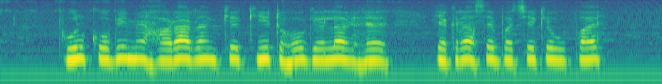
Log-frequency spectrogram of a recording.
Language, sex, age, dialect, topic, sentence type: Magahi, male, 41-45, Southern, agriculture, question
